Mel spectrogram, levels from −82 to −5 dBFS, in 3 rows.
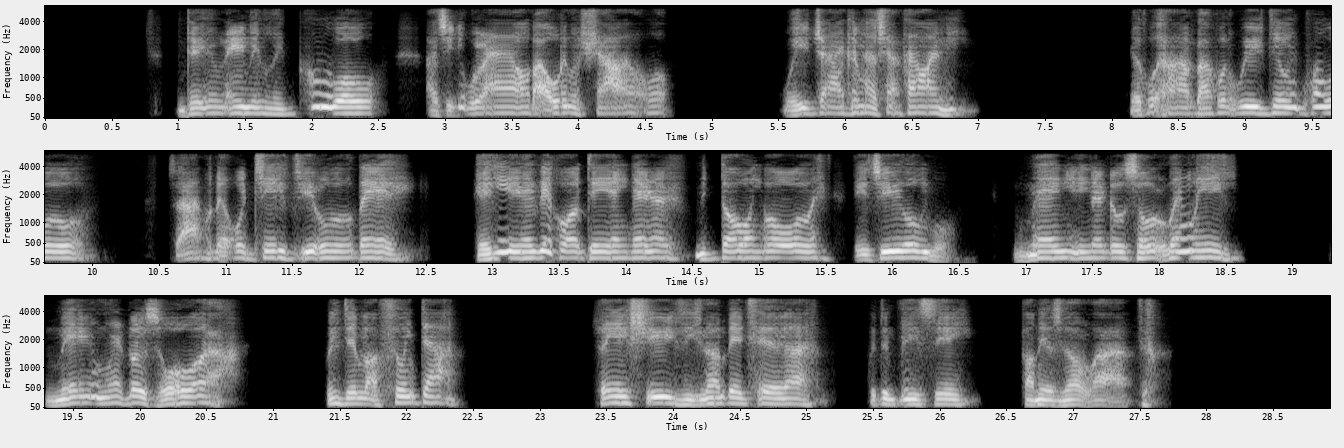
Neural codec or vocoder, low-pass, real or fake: codec, 16 kHz, 0.5 kbps, FreqCodec, larger model; 5.4 kHz; fake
